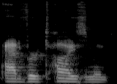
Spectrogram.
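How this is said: It is said with an American pronunciation. "typically in the U S"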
